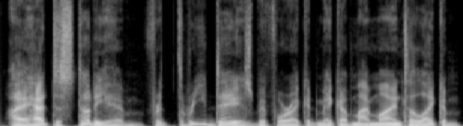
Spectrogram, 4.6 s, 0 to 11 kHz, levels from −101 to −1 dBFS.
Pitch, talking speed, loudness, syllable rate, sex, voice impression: 110 Hz, 235 wpm, -23 LUFS, 4.9 syllables/s, male, masculine, middle-aged, tensed, slightly powerful, slightly hard, cool, calm, mature, wild, slightly lively, slightly strict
